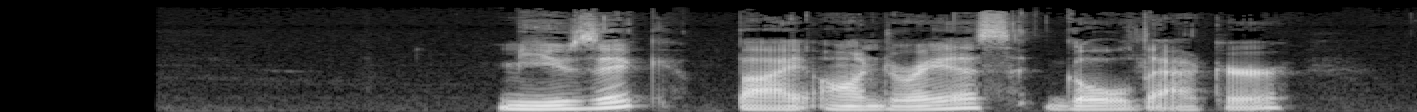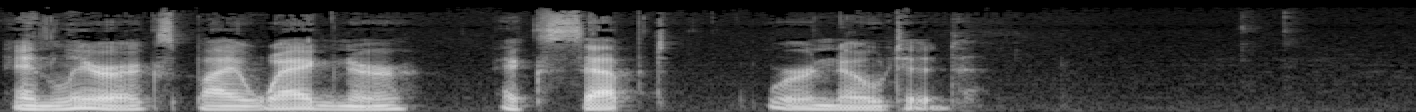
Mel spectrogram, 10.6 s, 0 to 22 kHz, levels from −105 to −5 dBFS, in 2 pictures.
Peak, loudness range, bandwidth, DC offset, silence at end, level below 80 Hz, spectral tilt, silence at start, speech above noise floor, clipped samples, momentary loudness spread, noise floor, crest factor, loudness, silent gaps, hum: -2 dBFS; 7 LU; 15 kHz; under 0.1%; 1.75 s; -58 dBFS; -5 dB/octave; 1.85 s; 50 dB; under 0.1%; 12 LU; -71 dBFS; 22 dB; -22 LUFS; none; none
